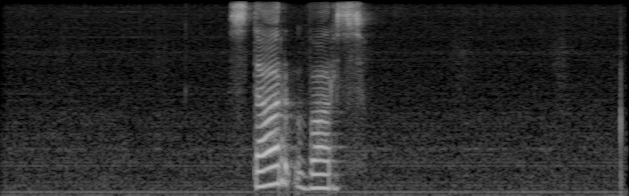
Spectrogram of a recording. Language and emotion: Russian, neutral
